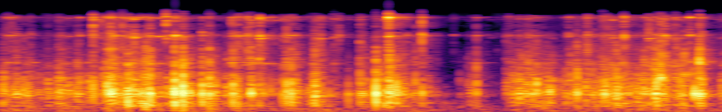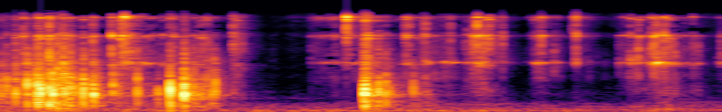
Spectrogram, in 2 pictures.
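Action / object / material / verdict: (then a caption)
shake / chalk sticks in a plastic bowl / chalk / none. Hands push, rake and scoop a heap of solid Sundeep dustless pure white chalk sticks in a blue plastic bowl, making a dense run of dry, bright clacks and rattles as the sticks knock against each other. After about five seconds the clatter briefly stops, then returns as sparser, sharper clicks with a high ringing edge.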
